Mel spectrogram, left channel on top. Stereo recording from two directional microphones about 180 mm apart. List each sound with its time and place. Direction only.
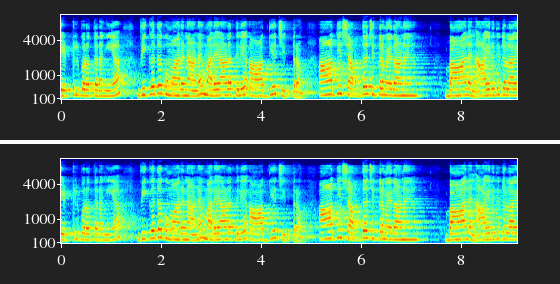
0.0 s a woman's voice: 20° left (ahead or behind)
1.5 s a woman's voice: 15° left (ahead or behind)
